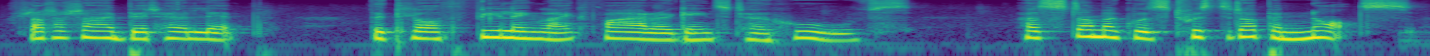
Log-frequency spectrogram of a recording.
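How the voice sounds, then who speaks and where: A woman's voice: medium pitch, steady tone, a little slow, a little mellow. A woman reading scripted story narration as the narrator of an audio drama. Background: music.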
